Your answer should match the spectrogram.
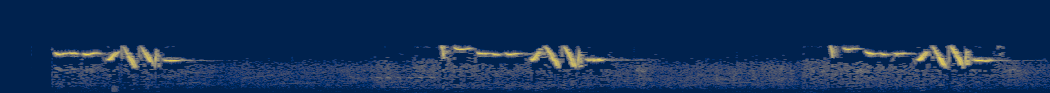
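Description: A sparrow chirps in three clear, repeated bursts, each a quick run of bright, high tweets with short pauses between, fairly loud against a quiet background.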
